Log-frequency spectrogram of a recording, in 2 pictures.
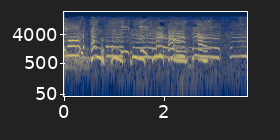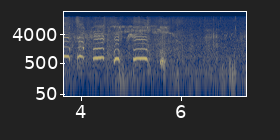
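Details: Howling Alaskan Malamute puppies, a litter of eight born February 2013: a dense chorus of high bending howls fading into separate short tonal yelps about twice a second, then quieter near the end.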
